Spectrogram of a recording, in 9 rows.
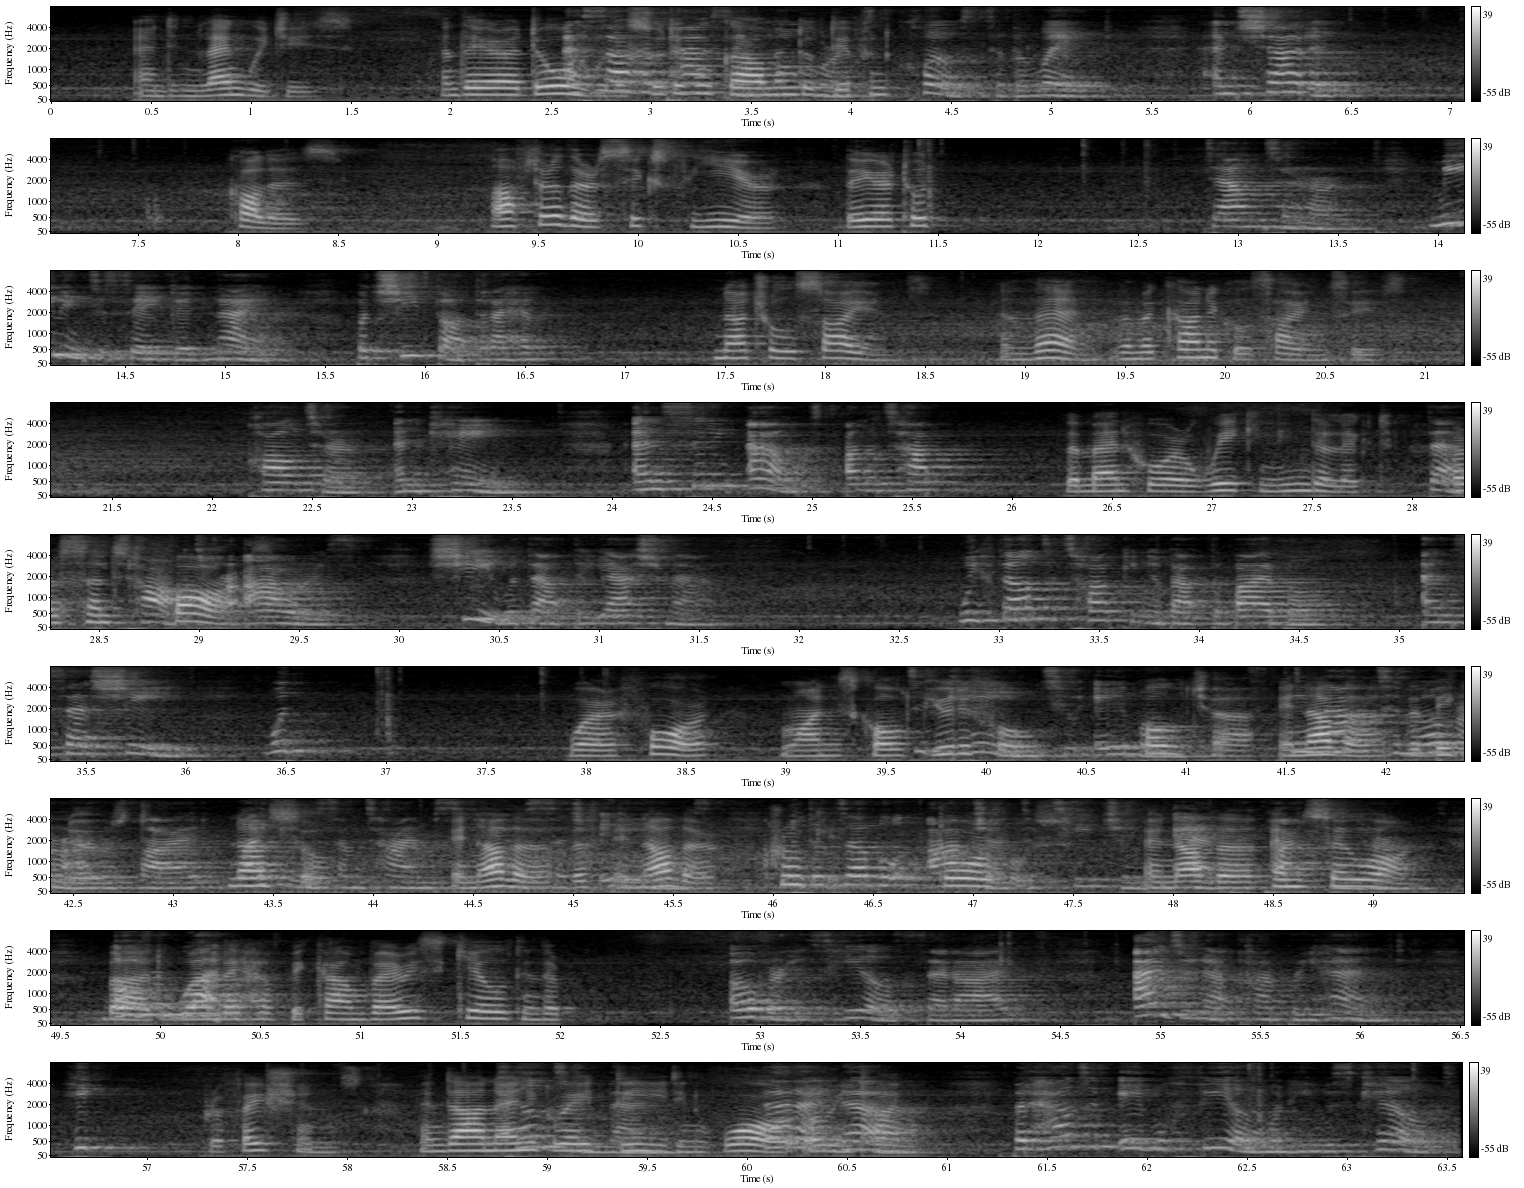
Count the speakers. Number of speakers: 2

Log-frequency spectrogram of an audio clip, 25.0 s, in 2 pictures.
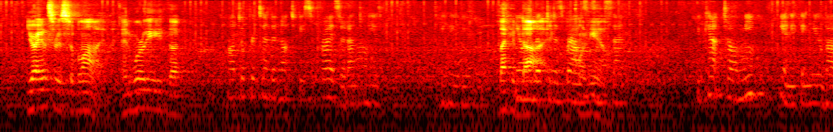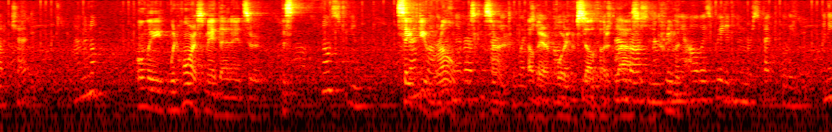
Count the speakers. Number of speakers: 2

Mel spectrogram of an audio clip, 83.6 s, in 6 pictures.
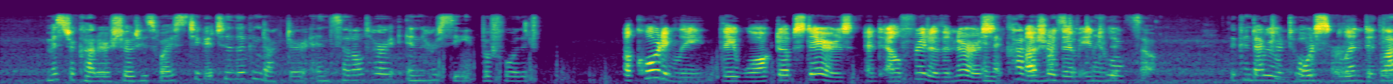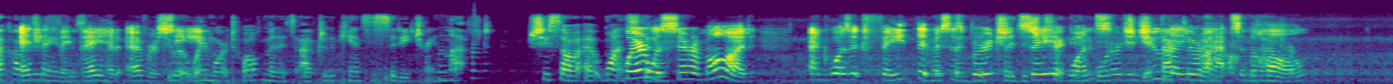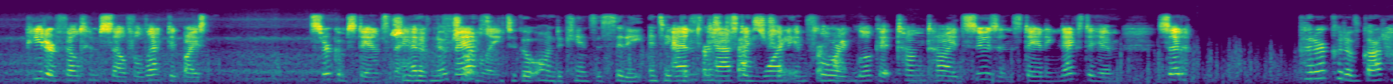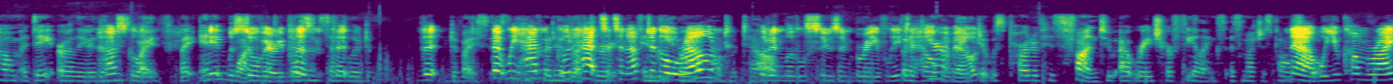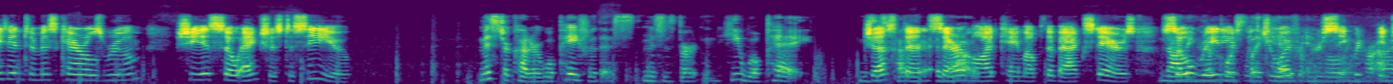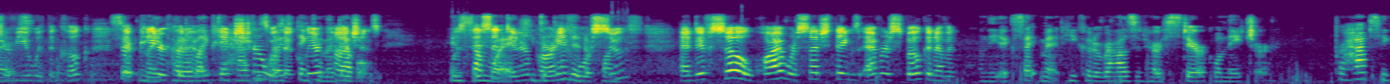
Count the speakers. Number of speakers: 2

